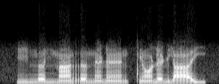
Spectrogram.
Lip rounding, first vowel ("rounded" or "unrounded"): unrounded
